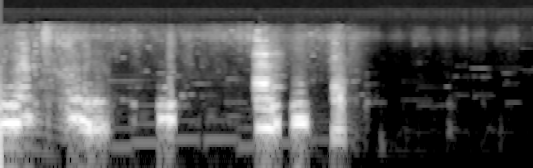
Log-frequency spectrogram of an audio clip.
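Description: A man's voice through a microphone in short, clipped bursts, then the sound cuts out to silence about two and a half seconds in.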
